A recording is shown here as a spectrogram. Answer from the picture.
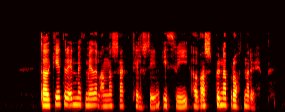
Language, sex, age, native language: Icelandic, female, 40-49, Icelandic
